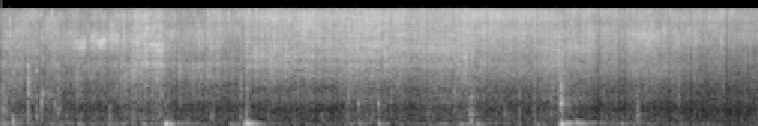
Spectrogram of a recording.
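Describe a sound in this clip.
A fork clinks and scrapes against food on a stone.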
